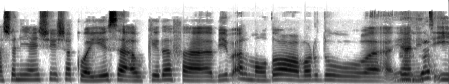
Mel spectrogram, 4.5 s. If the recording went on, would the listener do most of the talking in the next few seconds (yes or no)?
yes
